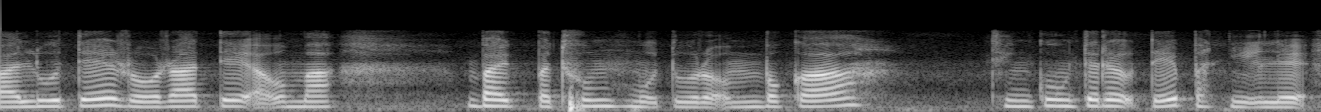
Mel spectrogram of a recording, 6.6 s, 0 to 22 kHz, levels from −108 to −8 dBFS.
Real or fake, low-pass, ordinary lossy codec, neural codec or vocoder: real; 7.2 kHz; none; none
